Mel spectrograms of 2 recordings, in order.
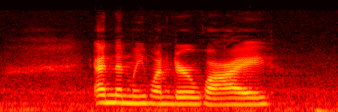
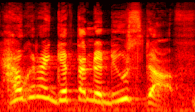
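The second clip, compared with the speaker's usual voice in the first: a higher, louder exasperated plea; exasperated parent; 6 semitones higher, 7 dB louder than usual. Retold or imitated. A parent asks how to get kids to do stuff, exasperated. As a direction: throw up your hands like a worn-out parent.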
